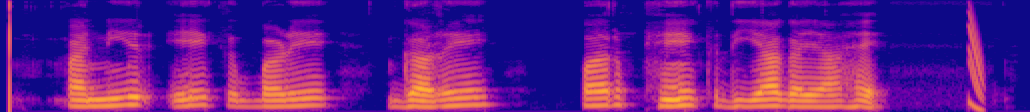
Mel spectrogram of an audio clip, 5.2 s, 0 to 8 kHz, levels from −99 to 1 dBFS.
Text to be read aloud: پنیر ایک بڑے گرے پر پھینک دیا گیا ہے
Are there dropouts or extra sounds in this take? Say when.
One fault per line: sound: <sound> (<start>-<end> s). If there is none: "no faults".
sound: chirp (4.8-4.9 s)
